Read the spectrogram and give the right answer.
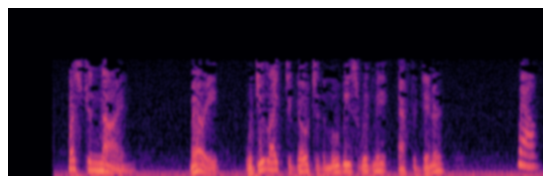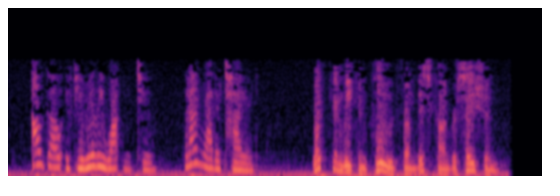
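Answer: Mary is tired and doesn't really want to go to the movies.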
